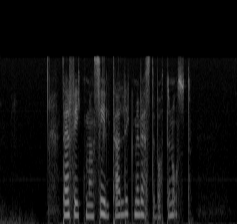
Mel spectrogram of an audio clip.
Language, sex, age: Swedish, female, 32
